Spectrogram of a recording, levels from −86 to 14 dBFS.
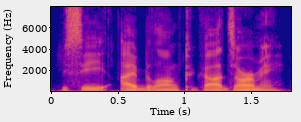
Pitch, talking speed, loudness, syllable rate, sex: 90 Hz, 235 wpm, -18 LUFS, 5.7 syllables/s, male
